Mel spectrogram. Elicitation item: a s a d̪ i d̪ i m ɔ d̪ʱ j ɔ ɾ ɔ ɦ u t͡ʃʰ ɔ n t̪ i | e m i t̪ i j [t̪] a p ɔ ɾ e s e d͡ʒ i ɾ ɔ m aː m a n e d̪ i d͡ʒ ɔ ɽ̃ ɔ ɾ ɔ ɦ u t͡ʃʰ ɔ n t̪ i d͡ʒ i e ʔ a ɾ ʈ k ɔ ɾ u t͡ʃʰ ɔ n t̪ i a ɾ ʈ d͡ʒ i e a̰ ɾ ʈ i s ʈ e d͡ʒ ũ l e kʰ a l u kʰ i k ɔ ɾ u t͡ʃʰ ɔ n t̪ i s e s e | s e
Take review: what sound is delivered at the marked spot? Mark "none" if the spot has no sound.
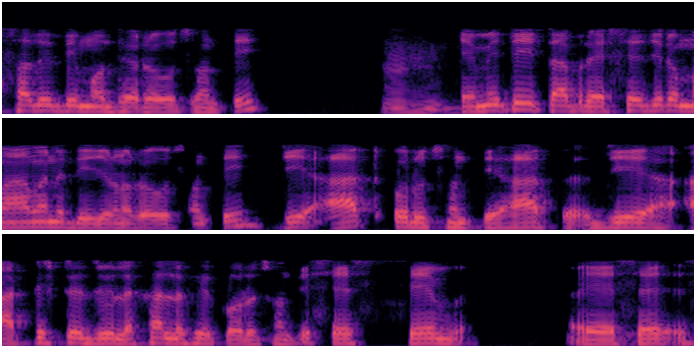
t̪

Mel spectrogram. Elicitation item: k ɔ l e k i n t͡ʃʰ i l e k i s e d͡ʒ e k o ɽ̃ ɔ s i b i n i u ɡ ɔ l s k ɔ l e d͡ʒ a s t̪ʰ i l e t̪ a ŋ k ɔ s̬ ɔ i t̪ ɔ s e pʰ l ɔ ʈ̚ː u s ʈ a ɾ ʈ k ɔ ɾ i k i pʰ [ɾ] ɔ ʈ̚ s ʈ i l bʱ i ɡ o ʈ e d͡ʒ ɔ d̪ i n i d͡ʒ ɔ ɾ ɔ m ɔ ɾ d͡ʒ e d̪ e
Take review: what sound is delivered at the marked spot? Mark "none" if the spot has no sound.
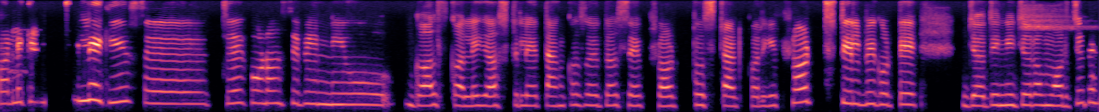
l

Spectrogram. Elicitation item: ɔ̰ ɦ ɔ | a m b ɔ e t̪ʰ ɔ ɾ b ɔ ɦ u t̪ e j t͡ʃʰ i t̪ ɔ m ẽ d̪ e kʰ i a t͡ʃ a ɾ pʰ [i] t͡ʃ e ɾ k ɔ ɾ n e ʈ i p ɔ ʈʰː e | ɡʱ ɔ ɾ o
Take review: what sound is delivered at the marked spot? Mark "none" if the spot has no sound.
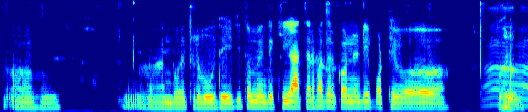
a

